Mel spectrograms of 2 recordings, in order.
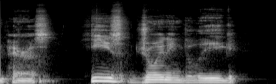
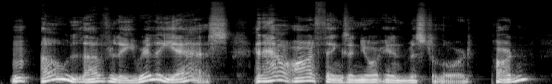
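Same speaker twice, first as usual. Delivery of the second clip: Sybil Fawlty impression; 2 semitones higher than usual. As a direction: play the chatty hotel wife cooing down the line. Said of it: "You could really picture the lines coming out of Prunella Scales".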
